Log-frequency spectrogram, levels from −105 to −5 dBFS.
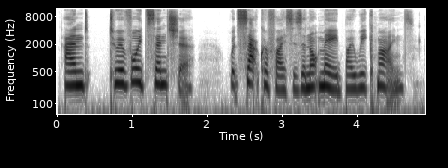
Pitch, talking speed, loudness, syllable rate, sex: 235 Hz, 145 wpm, -21 LUFS, 4.9 syllables/s, female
